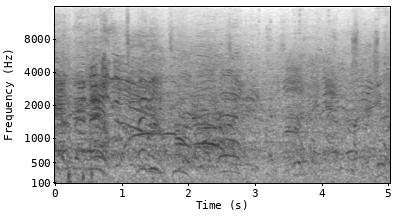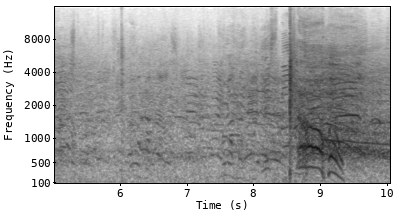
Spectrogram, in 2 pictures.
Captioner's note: crowd chatter; crowd cheering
